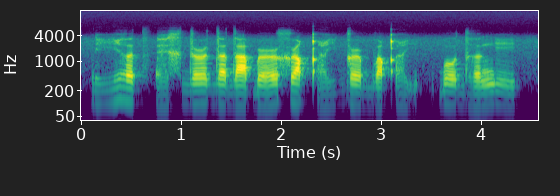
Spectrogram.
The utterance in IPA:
ɾ i̤ ɦ ə t͡sʼ ɛ̤ x d ə˞ d ɐ d a ɓ ə˞ x ə˞ qʼ i̤ ɡ ə˞ b ʊ qʼ i̤ | ɓ o dʱ ə ŋ i

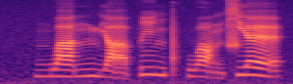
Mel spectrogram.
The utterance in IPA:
m w a˧˥ n m j ä̰˨˩ p i˥˩ ŋ pʰ w ɑ̰˨˩ ŋ ɕ j ɛ˥˩

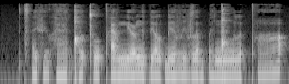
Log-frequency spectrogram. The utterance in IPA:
t͡sʼ ɛ̤ fʲ ṳ h æ̤ ǃʼ ə̤ l tʼ u pʰ æ v mʲ ə˞ ŋ ɪ pʲ ɔ l ɓ ɪ v i v l ə b ɓ ɛ̤ ŋ͡ǃ u l | pʰ ɑ̤

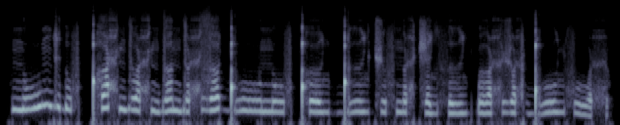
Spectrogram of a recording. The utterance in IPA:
n uː ŋ ɡ i ɗ u f ǃʰ ɐ ħ n d ɵː ħ n d ɐ n d ʉ ħ z ɐ ɡ͡ǃ uː n uː f ǃʰ ɵː ʎ ɡ͡ǃ ɨː ʎ t͡ʃ ʉ f n u ħ t͡ʃ a ʎ θ ɨː ʎ k͡p ɵː ħ ʒ u ħ ɡ͡ǃ uː ʎ f uː ħ

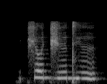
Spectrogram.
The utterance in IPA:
t͡ʃ ʌ d͡ʒ ɪ d j ɪ

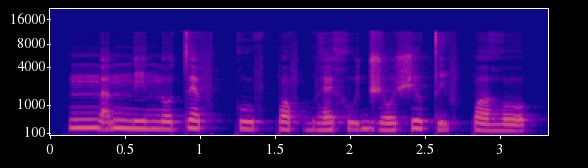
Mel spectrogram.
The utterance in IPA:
nː a̰˦ nː i˨ n o˨ t ɛ˦ f kː u˨ f p ʌ˨ f bʱ ɛ˨˦ x ṵ˦ d͡ʒ o˨ ʃ ɯ˦ t̪ ḭ˦ f p ʌ˨ ɦ o˨

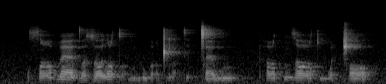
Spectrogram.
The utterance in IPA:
sˤ æ b æː d̪ ɒ z ɒ l e tˤ æ̰ m b u w æ̰ tˤ ɖ æ̰ t ḛ ǀ æ w u | pʰ æ tˤ n z ɒː tˤ m b i ǁ ɒ

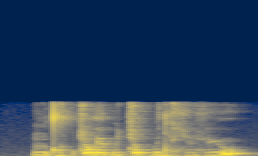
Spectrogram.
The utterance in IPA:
ŋ o t ɡ ɯ p c ɔ l ɛ b ɛ c ɔ p b ɛ d vʲ ɯ ç y ç y ʊ̯

